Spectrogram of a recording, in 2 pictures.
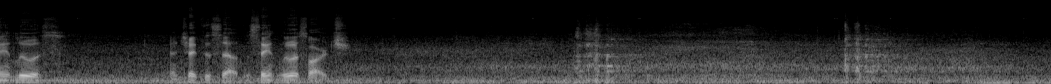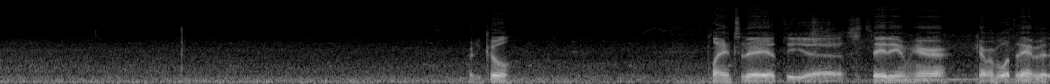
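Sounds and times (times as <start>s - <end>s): city street traffic: 0.0s - 21.0s.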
